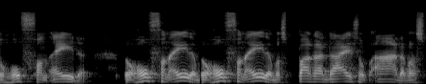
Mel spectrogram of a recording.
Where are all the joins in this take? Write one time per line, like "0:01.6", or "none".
0:02.0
